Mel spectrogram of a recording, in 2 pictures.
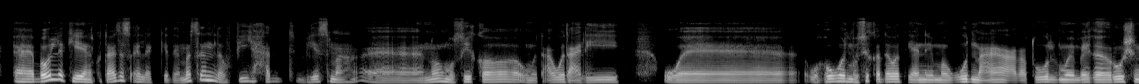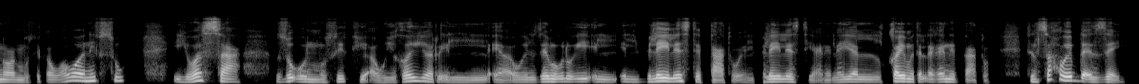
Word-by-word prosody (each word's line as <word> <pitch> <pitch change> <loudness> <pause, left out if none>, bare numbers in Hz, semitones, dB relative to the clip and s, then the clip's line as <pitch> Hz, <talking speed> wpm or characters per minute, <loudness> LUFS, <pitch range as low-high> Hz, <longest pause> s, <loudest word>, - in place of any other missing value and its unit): آآ، 130 -1 +1
باقول 200 - +5
لك 220 -8 -1
إيه؟ 130 - +5
أنا 110 - -1
كنت - - -8
عايز - - 0
أسألك 125 - -6
كده، 95 - -11
مثلًا 190 - -1
لو 135 - -5
في 140 +10 -9
حد 130 -1 -10 0.2
بيسمَع 110 0 -7
آآ، 95 -1 -8
نوع 115 +7 -2
موسيقى 120 -1 -3 0.3
ومتعوِّد 105 +3 -5
عليه، 105 +4 -4 0.4
و - - -3 1.3
وهو 130 +7 +1
الموسيقى 120 -6 -1
دوّة 125 0 +2
يعني 105 0 0
موجود 105 +5 0
معاه 110 +1 0
على 95 -1 -4
طول 115 0 -2
ما 110 - -4
ما 110 -1 +3
بيغيَّروش 110 +2 +1
نوع 115 -1 +3
الموسيقى 105 +1 -5
وهو 165 +10 +4
نِفْسُه 170 +1 0 0.5
يوسَّع 125 0 +3 0.4
ذوقه 130 -1 +2
الموسيقي 115 +2 -3
أو 100 0 -5
يغيَّر 140 +5 +2
ال 105 -2 -4
أو 110 +1 -2
زي 110 +5 +2
ما - - +6
بيقولوا 130 0 +2
إيه 130 -1 0
ال 115 -2 -3 0.2
الplaylist 145 +4 +6
بتاعته 100 -2 -3
الplaylist، 125 +4 +2
يعني 95 - -7
اللي 105 +2 -6
هي 120 +2 +2
ال 115 -1 -2
قايمة 140 -2 +7
الأغاني 125 0 +1
بتاعته، 120 - -6 0.4
تنصحَه 195 - +3
يبدَأ 180 -8 +6
إزاي؟ 110 -1 -1
115 Hz, 160 wpm, -23 LUFS, 105-130 Hz, 1.3 s, قايمة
